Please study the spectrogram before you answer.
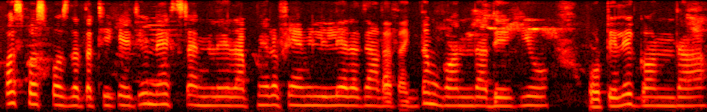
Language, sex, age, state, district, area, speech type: Nepali, female, 30-45, West Bengal, Alipurduar, urban, spontaneous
